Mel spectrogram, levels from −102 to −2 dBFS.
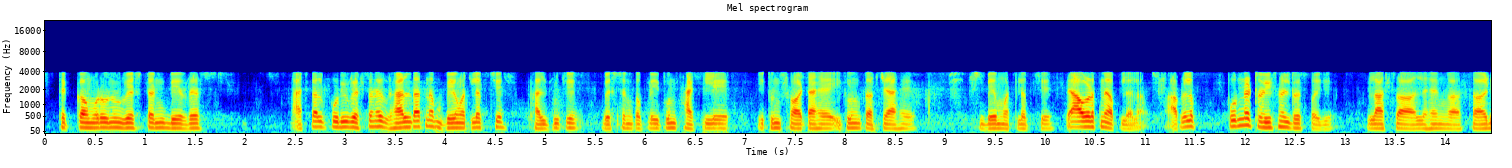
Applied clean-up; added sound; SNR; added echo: neural separator model SepFormer DNS4.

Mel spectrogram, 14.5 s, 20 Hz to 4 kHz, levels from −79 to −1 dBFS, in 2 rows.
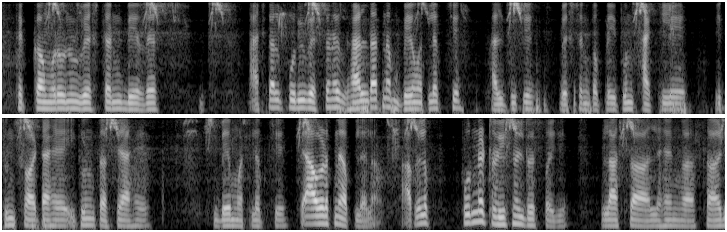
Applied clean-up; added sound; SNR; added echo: neural mask model RNNoise.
